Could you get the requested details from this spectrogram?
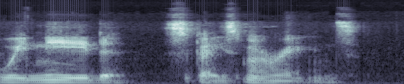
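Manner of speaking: bad, slow, drawn-out, sassy, thick-tongued voice. Retelling what Donald Trump would say: Donald Trump impression. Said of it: "So Donald Trump is like".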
